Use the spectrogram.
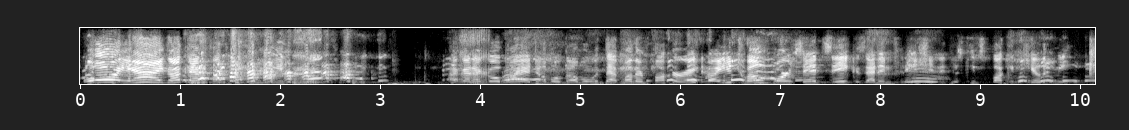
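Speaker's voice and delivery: put-on Canadian accent. Streamer answers friend's toonie question, hammed-up Canadian accent. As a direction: lay on the Canadian accent with laughter underneath. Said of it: "More Canadianness".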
